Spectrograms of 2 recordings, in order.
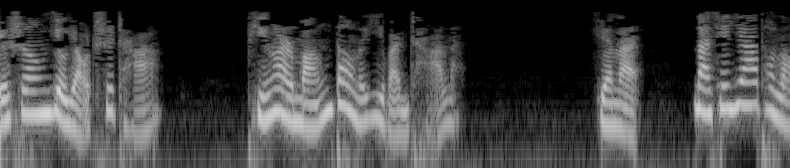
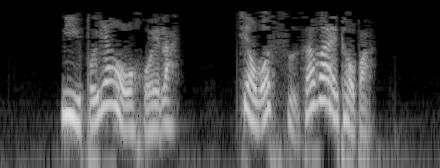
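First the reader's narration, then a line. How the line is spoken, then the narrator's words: Shouting. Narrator (Chinese): 贾琏嚷道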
